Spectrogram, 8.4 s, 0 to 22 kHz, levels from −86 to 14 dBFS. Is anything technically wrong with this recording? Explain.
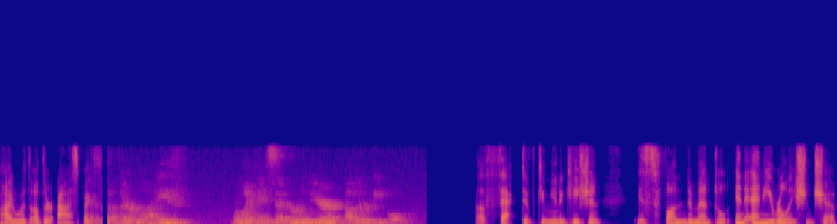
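Yes, there are two faults. From 0.91 to 4.26 s the speech suddenly turns roomy and hollow, with thinner bass, a level drop of about 5 dB and room noise only about 25 dB below the speech. This is likely a switch to a distant microphone after the close one dropped out. Unlike a simple gain change, the added reverberation and noise floor show that the pickup point itself moved.

Inside that stretch, from 1.02 to 1.10 s, there is packet loss on an ADPCM call. A hole of about 60 ms, a few packets' worth, drops to hard silence. The adaptive decoder then resumes out of step with the sender, so the speech comes back with brief slight distortion before settling. That recovery is what separates it from a plain dropout.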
